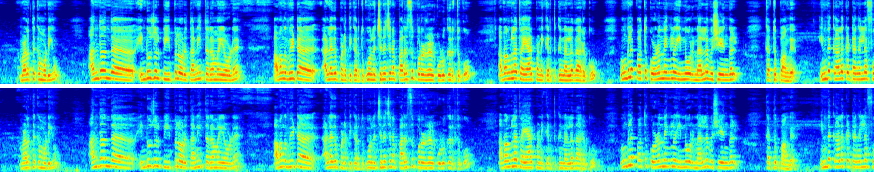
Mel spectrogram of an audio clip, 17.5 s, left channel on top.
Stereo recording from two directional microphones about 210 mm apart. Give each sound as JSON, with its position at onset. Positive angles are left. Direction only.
{"t": 0.4, "sound": "speech", "side_deg": 30}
